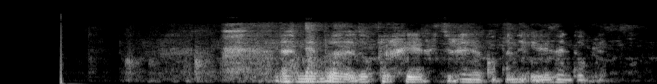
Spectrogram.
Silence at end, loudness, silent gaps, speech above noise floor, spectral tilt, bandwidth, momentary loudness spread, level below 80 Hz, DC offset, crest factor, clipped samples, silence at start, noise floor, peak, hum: 0.5 s; -20 LUFS; none; over 71 dB; -5.5 dB/octave; 10 kHz; 23 LU; -54 dBFS; under 0.1%; 20 dB; under 0.1%; 0.6 s; under -90 dBFS; -2 dBFS; none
